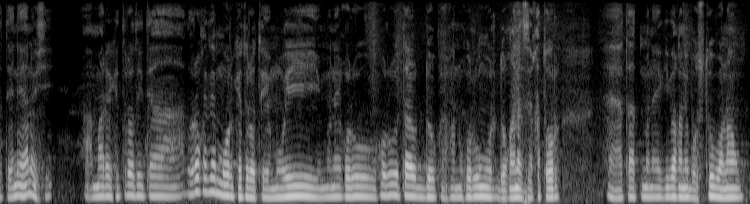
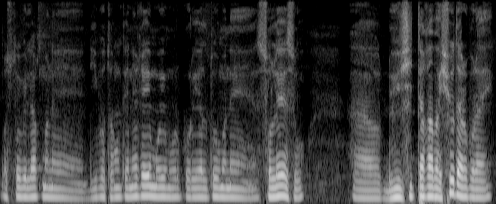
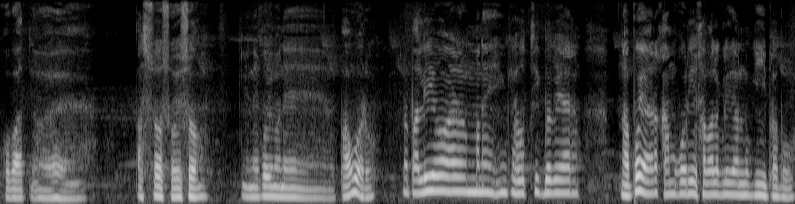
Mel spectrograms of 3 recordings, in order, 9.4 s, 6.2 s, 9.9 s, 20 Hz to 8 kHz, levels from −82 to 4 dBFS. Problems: constant background noise, background conversations at intervals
